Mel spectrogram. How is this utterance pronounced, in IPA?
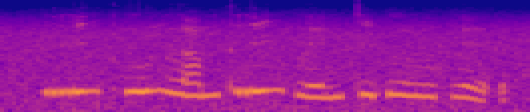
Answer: r i˥˩ n kʰ l u˥˩ n l a˦˥ m t r i˥˩ n p l e˦˥ n t i˦˥ ʔ l ɯː˧ p l e˨˩ ʔ

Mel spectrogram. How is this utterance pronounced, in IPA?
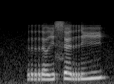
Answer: r ə i̯ s ɛ r i

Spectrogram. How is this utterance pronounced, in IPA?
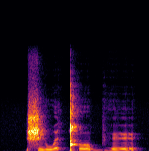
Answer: ʂ i w ə ǃʰ o bʱ ø

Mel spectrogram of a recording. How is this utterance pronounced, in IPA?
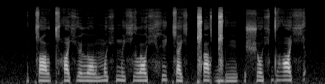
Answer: c ɑ lˠ cʰ ɑ ç ø l o lˠ m o ç m i ç l ɔ ç x i c æ ç ǁ æ lˠ ɡ͡ǁ i | ʃ o ç dʱ ɑ ç

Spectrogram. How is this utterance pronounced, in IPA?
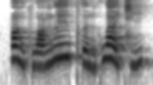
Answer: ɑ˥˩ ŋ f w ɑ˧˥ ŋ l e˥ ɪ̯ pʰ ə˨˩ n k w a˥˩ ɪ̯ t͡ɕ i˧˥

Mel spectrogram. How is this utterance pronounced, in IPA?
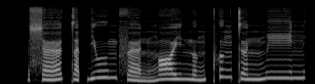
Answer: s œː˨˥ t̪ ɐ˨˥ t̚ j uː˥ m f œː˨˩ n ŋ ɔː˧ j n̪ ʊ˨˥ ŋ pʰ ʊ˥ ŋ t̪ ɵ˧ n m iː˥ n

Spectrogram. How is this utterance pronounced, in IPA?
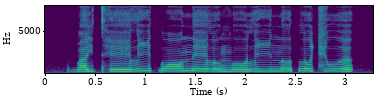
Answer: b a˧˩ j t̪ʰ eː˩˧ l iː˥˨ t̚ ʋ ɔː˧˥ n eː˧ l o˧˩ ŋ oː˩˧ l iː˧ n ɤː˧˥ t̚ l o˥˨ t͡ɕ u˥˨ ə̯

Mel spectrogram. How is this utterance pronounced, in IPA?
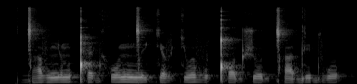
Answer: ɡ͡ǀ a v ɲ ɔ n ǃʰ ɛ d x o n ŋ͡ǀ i c ɛ v c ʊ ə̯ v ʊ ǃʰ ɔ d ʃ o d ǀʰ a d i d v ʊ

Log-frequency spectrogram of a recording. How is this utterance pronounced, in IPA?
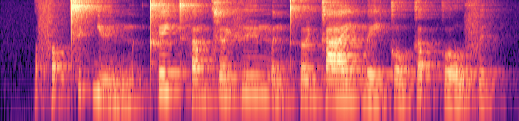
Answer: f ɐ˨˥ p̚ t͡s ɪ˧ k̚ j yː˨˩ n m ɪ˧ k̚ t̪ʰ e˥ j t̪ʰ ɐ˧ m t͡s ɵ˧ ɥ f yː˧ m ɵ˨ n t̪ʰ ɵ˧ ɥ k aː˧ j m e˨˥ j k o˨ w k ɐ˥ p̚ k o˨˥ w f ɪ˨˥ k̚

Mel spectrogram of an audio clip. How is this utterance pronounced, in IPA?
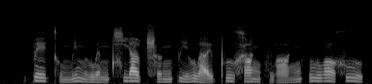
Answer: p e˥˩ ɪ̯ kʰ u˩ m i˥˩ n l w ə̰˨˩ n t͡ɕʰ j ä˥˩ ʈ͡ʂʰ ɤ˧˥ ŋ p i˧˥ l w a̰˨˩ ɪ̯ pʰ u˥˧ x ɑ˥˩ ŋ f w ɑ˧˥ ŋ | l w ɔ˥˧ x u˥˩

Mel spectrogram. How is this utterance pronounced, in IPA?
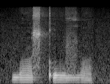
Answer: w ɒː s kʼ o v w ɒ

